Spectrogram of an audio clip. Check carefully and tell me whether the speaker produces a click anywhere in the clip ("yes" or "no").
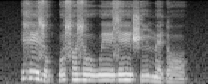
no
